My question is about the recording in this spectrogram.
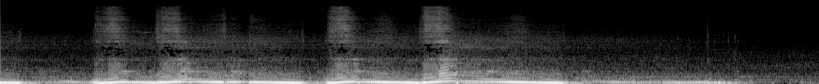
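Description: Mazda MX-3's 1.8-litre V6 heard at the tailpipe through a newly fitted budget aftermarket muffler, blipped about four times, each rev rising quickly and falling back. It then idles steadily and cuts out near the end.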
